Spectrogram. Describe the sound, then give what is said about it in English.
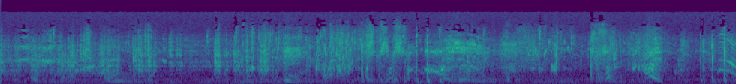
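Water splashes and sloshes in repeated irregular bursts, like liquid being poured and stirred in a container, as a tired horse is watered, with faint murmuring voices underneath. “Your horse looks tired. You'd better water him.”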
